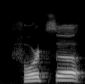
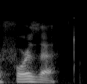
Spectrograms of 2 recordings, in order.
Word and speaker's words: Forza: a month out is forza forza or forza motorsports it's forza forza motorsport i will bet you that that's how it's pronounced there's an invisible t in there it's italian forza that's why it's got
